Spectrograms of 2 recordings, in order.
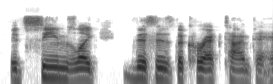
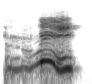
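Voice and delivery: high, louder, hammed-up feigned innocence; mock innocent fouler; 12 semitones higher, 5 dB louder, slower than usual. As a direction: protest your innocence to the ref like a guilty player. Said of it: "turning and be like".

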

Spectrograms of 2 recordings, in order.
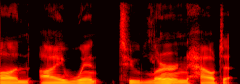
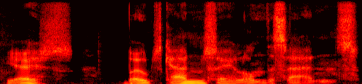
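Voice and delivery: grand narrator voice. Pretend. Guest describing the pirate ship boat in narrator voice. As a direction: deliver it like a film narrator. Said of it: "I didn't know you had this voice".

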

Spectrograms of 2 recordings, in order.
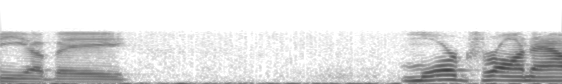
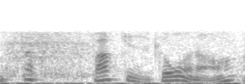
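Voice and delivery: bewildered Casey; 10 dB quieter than usual. Retold or imitated. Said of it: "Casey will just be sitting there going".

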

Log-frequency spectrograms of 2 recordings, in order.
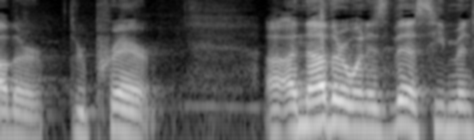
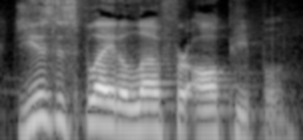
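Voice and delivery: usual speaking voice

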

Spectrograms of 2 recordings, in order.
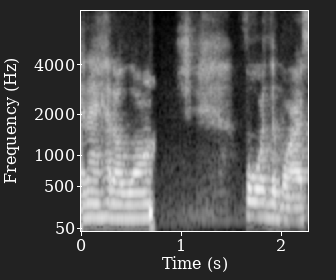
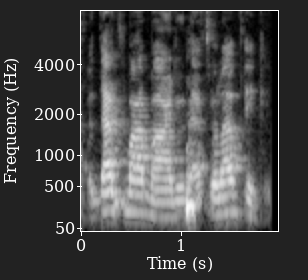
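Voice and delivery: ordinary talk, nothing marked

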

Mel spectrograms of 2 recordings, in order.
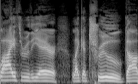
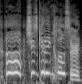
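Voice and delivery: very high mock-terrified cry; panicked frogs; 4 dB louder than usual. Frogs chased by Anne, high panicked squeal.

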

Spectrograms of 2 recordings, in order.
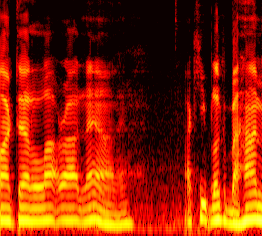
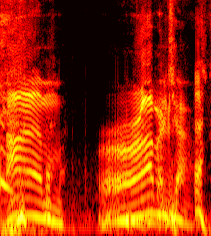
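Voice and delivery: slow radio sign-off, lightly voiced; a hint of an old-time announcer, slow; old radio newsman; 2 semitones higher, slower than usual. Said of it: "this old rough radio voice".

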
